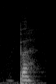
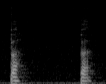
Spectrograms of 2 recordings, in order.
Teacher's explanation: My lips are closed. B, b. And then the bubble is popped.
